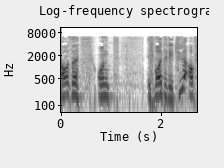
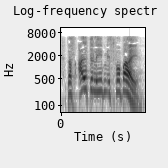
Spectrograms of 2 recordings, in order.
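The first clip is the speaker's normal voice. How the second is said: proclaimed refrain; 5 semitones higher, 7 dB louder than usual. Acted.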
